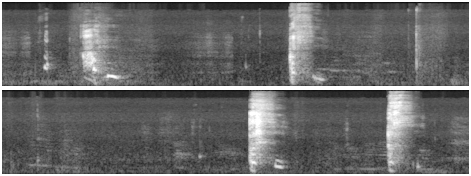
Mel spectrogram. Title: Sneezing A lot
